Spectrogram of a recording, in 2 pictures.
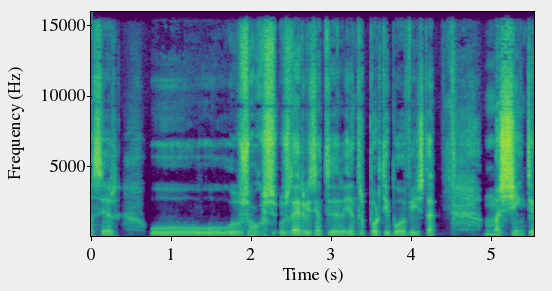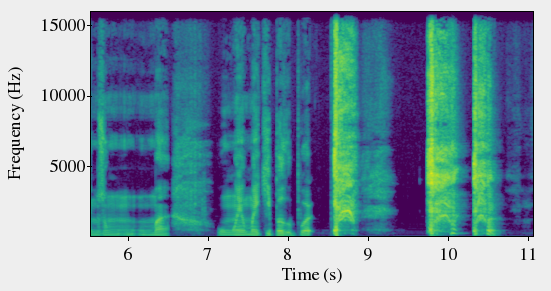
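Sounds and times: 
speech: 0.0s - 8.9s, 9.7s - 10.7s
person coughing: 8.6s - 9.0s, 9.8s - 10.7s.

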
